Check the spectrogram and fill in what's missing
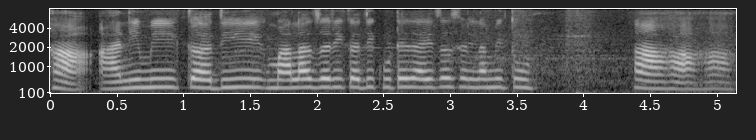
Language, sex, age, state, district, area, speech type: Marathi, female, 30-45, Maharashtra, Solapur, urban, spontaneous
